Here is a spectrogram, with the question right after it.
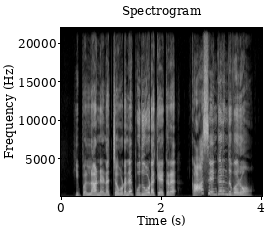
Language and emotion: Tamil, angry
